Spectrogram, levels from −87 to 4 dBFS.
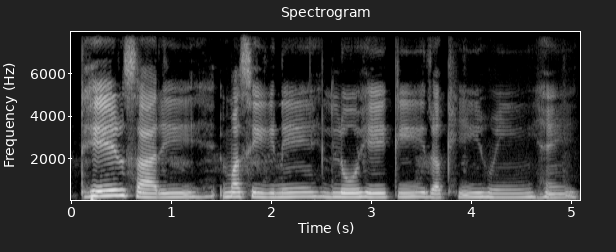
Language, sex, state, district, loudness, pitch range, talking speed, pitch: Hindi, female, Uttar Pradesh, Lucknow, -18 LUFS, 185-205 Hz, 95 wpm, 195 Hz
